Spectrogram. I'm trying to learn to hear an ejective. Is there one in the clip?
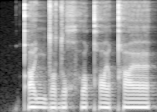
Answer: yes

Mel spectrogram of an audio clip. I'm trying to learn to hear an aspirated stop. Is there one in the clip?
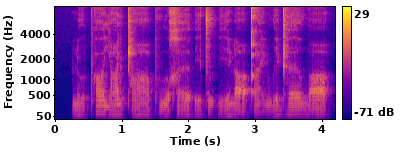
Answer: yes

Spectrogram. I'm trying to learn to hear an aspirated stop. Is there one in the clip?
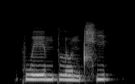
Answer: yes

